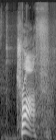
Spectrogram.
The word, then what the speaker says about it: trough: Trough is now spelled T-R-O-F-F. Trough is how that's pronounced and spelled.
